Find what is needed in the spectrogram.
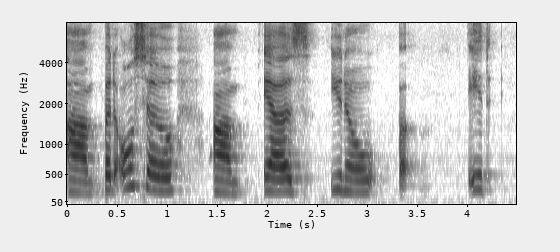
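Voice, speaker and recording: A woman's medium-pitched voice with a non-native accent. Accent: foreign. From overseas, non-US. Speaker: public media worker, former orchestra director. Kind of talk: community forum comment. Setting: panel forum with audience. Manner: halting, many fillers.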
